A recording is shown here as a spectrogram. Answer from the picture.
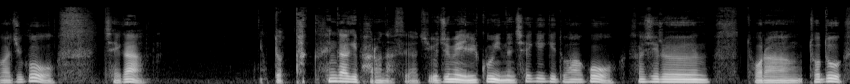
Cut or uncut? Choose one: cut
